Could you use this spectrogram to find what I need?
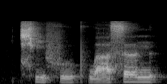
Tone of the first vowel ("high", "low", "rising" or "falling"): falling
